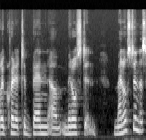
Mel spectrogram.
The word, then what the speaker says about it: Mendelsohn: Mendelsohn, that's how you pronounce his name.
